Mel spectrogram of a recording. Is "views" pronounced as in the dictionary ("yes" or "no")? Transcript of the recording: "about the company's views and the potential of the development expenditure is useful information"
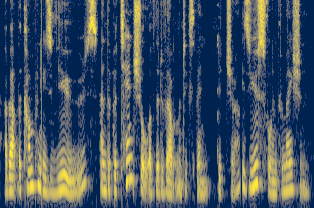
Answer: yes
